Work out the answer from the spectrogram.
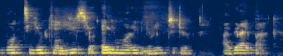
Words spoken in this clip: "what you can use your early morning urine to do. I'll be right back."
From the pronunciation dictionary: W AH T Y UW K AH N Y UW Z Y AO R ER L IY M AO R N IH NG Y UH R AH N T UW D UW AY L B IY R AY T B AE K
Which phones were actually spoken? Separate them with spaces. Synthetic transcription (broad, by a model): W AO T Y UW K AH N Y UW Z Y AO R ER L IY M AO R IH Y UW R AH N T UW D UW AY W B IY R AY T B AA K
